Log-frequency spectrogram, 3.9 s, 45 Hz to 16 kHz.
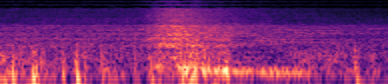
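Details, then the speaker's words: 1975 Chevrolet Caprice convertible, back running after 28 years once gas tank holes repaired, cranked by hand at the engine: steady idle then clean quick throttle blip back down without stumbling or knocking; runs smoothly. "Yes, sir. Y'all see that? Y'all hear that? Run like a sewing machine."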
